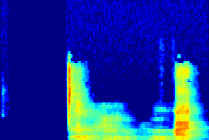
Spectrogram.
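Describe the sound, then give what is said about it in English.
A dog barks twice in quick succession, a sharp bark followed by a second, louder one, with no talking. “The dog agrees to you.”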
